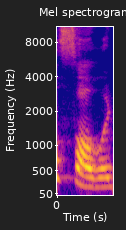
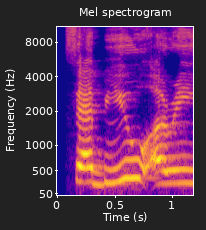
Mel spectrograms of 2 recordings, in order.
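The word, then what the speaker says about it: February: Answer is फट्स move forward okay डिफिक difficult लगा क्या आपको ये? इसका बीच वाला आर ऑलमोस्ट साइलेंट होता है। फबरी इज द राइट आंसर।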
